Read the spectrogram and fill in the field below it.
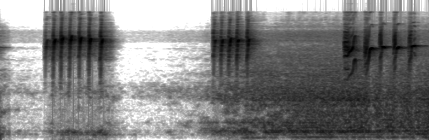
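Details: Energetic sunbird song for use as filler in training songbirds: two fast, very high trilled bursts separated by silence, followed by a run of sharp, slurred whistled chips over faint background noise.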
